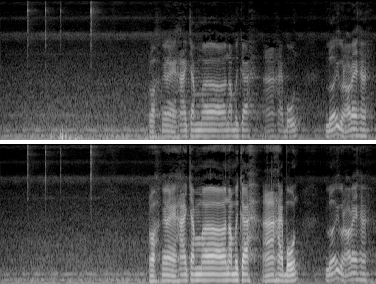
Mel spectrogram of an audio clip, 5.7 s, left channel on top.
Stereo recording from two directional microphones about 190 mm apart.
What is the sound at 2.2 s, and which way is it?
Speech, 35° right (ahead or behind).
